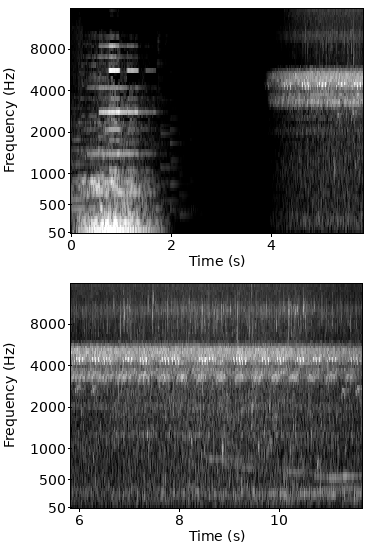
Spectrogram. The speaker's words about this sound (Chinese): 山林里的虫鸣、鸟叫、溪水潺潺，听一整晚也都不觉得扰人。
